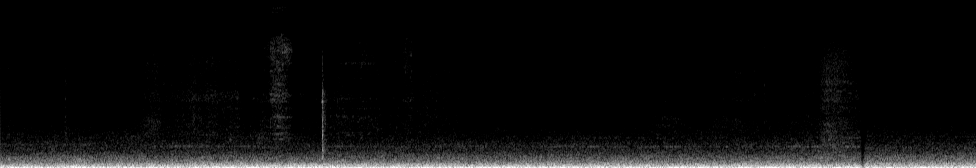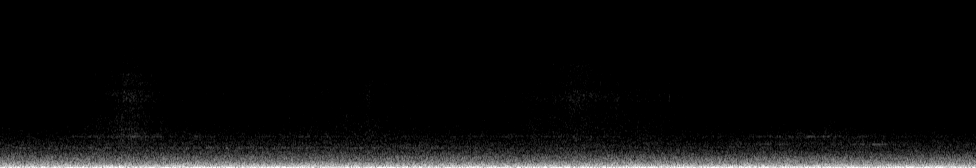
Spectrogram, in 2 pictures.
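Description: Shinkansen running at speed, heard from inside a Gran Class car: a steady low rumble of the train in motion, with faint brief hisses now and then.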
